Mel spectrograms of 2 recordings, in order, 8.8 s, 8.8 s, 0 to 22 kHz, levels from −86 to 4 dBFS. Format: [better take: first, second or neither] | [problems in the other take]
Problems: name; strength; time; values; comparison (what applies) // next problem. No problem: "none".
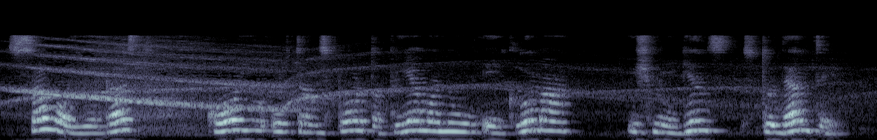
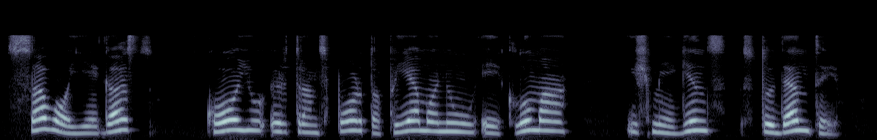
second | background sound (Motor vehicle (road) / Siren); 14 dB below the speech // room echo; dies away in 0.3 s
